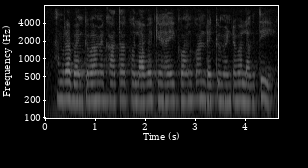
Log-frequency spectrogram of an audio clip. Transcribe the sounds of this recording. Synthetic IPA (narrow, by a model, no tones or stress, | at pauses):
həmɾabɛ̃ːŋkwamẽkʰaːt̪akʰolaːʋekeɦəikɔːnkɔːnɾeːkjumɛ̃ɳʈʋaləɡt̪i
